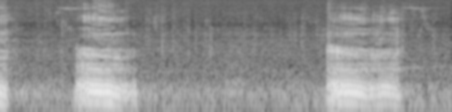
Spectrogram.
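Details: Wild boar in a clearing near the forest: two deep, harsh, growling grunts, each under a second long and about two and a half seconds apart, over quiet background hiss.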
